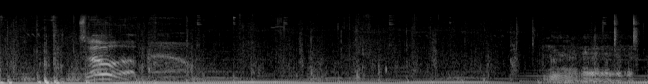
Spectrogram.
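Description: Horse hooves clop steadily over a low droning hum in the video game Red Dead Redemption 2 while someone speaks briefly.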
